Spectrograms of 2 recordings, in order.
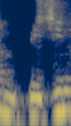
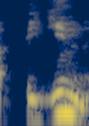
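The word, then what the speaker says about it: begin: ಆದ್ರೆ ಇಲ್ಲಿ ಇದನ್ನ ಬಿಜಿನ್ ಅಂತಂದನಲ್ಲ, ಬಿಗಿನ್ ಅಂದ್ರೆ ಗ ಉಚ್ಚಾರಣೆ ಇಲ್ಲಿ ಕೊಡ್ತಾ ಇದೆ.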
